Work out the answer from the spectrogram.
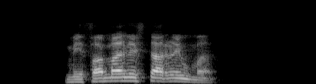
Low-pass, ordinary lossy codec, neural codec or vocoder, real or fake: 7.2 kHz; AAC, 32 kbps; codec, 16 kHz, 1.1 kbps, Voila-Tokenizer; fake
